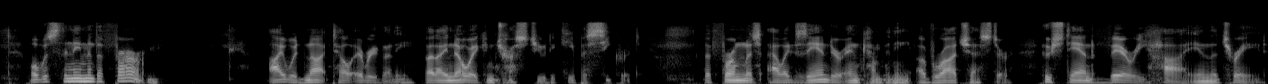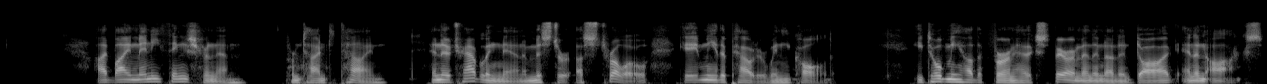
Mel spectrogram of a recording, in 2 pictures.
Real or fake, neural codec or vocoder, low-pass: fake; codec, 16 kHz, 2 kbps, X-Codec, HuBERT features, trained on balanced general audio; 7.2 kHz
